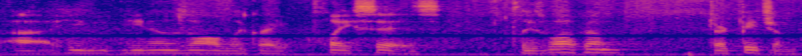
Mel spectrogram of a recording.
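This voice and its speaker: A man's voice: fairly low pitch, steady tone, slow, noisy background. A man hosting a comedic talk show, telling rambling, dry stories full of fillers. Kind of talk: soft-spoken comedic talk show chat.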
